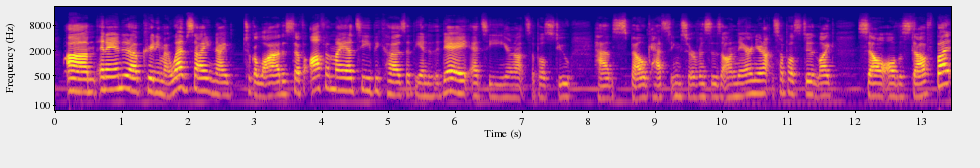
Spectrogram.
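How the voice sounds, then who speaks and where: Music plays in the background. A woman speaks with big swings in loudness. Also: fairly low pitch for a woman, lively intonation, moderate pace. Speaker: witch selling spells online, video creator. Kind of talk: casual vlog rant. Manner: halting, many fillers and restarts.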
